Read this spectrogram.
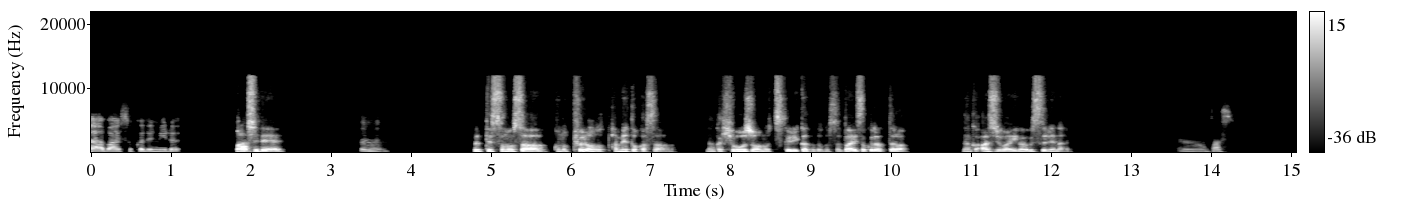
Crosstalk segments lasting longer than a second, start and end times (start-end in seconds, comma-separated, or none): none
